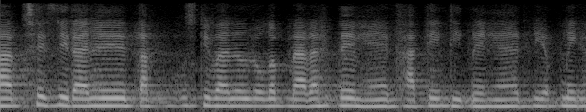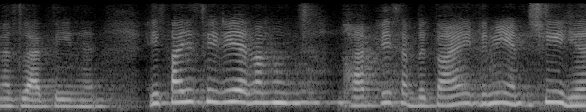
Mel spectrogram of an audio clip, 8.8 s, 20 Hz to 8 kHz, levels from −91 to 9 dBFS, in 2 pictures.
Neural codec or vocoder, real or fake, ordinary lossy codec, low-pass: codec, 16 kHz, 0.5 kbps, FunCodec, trained on Chinese and English, 25 frames a second; fake; AAC, 32 kbps; 7.2 kHz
